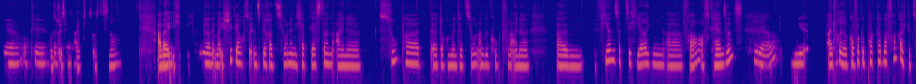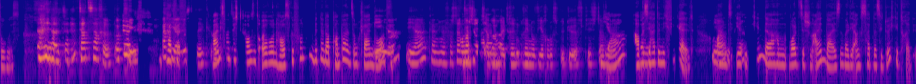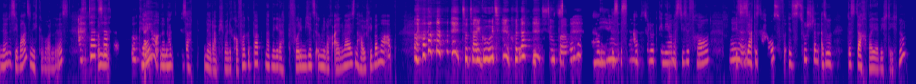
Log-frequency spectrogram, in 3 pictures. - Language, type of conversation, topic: German, unstructured, Findest du, dass Geld glücklich macht?
- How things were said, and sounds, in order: static; distorted speech; laughing while speaking: "Ah ja"; laugh; other background noise; whoop; surprised: "Tatsache"; laugh; laughing while speaking: "Total gut, oder?"; unintelligible speech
